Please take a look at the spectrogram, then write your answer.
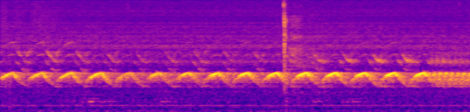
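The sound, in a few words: siren sound effect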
